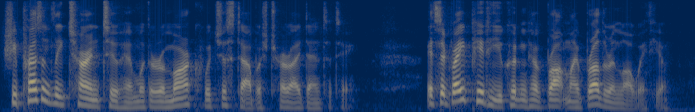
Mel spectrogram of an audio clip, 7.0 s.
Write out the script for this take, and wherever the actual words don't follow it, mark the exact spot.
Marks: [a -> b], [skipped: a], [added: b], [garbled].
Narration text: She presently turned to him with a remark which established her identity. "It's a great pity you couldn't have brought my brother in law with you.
She presently turned to him with a remark which established her identity. "It's a great pity you couldn't have brought my brother in law with you.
